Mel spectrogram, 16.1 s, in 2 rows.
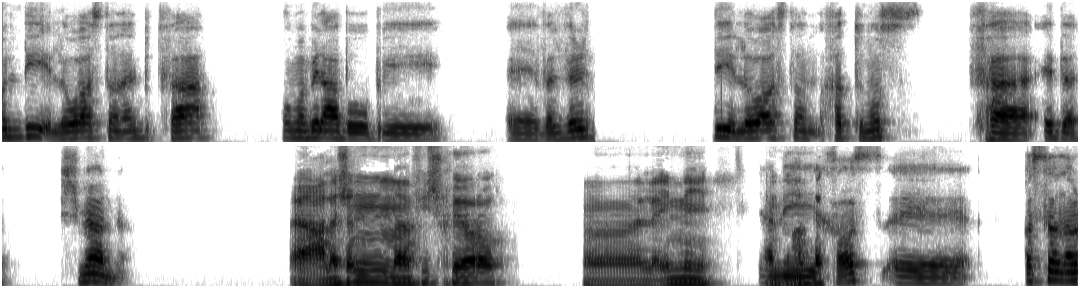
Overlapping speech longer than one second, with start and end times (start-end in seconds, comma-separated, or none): none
